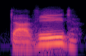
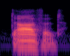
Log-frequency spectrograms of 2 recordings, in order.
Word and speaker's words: David: The Greek accent is on the last syllable, David, while the Latin accent is on the next to last syllable, David.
